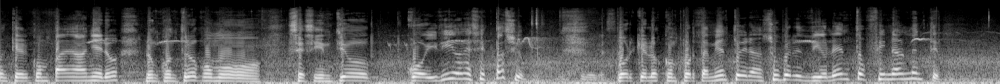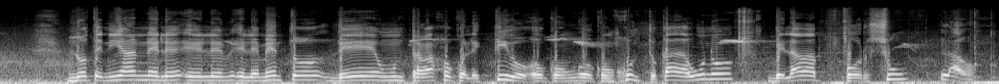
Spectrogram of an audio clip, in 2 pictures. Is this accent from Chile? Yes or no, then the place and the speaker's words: yes; Valparaíso, Chile; En Valparaíso, yo que soy de Valpo, a la hora de los saqueos se iban.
